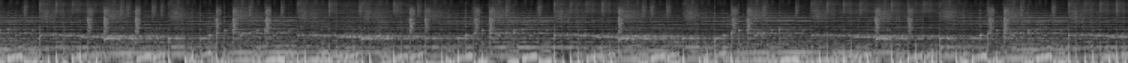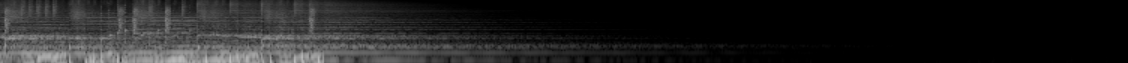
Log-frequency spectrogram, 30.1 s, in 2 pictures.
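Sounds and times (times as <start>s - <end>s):
remix music: 0.0s - 19.8s.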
